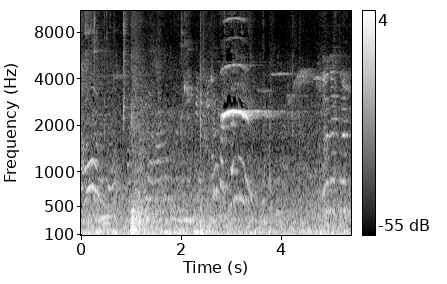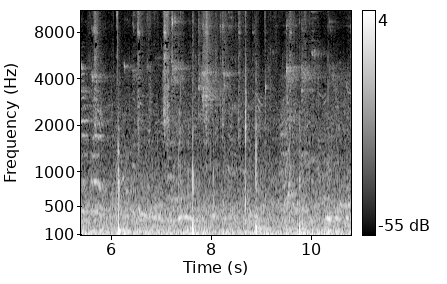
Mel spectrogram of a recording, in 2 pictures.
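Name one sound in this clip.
Hands strike a volleyball with sharp slaps.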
